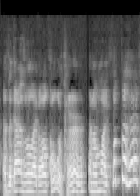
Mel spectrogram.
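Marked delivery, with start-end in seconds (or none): 2.2-2.8 shocked. Retold or imitated. Shocked at guys' friendliness.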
